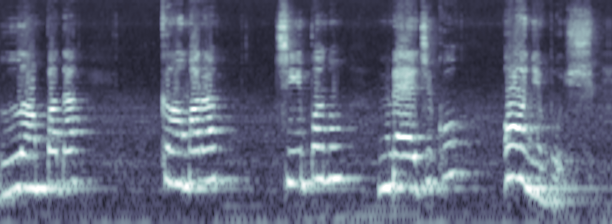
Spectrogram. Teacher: penúltima sílaba exemplos de palavras paroxítonas útil tórax leque retrato passível proparoxítonas são aquelas em que a sílaba tônica se evidencia na antepenúltima sílaba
